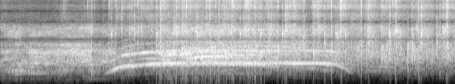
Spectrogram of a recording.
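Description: A crowd of children and adults cheers loudly.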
